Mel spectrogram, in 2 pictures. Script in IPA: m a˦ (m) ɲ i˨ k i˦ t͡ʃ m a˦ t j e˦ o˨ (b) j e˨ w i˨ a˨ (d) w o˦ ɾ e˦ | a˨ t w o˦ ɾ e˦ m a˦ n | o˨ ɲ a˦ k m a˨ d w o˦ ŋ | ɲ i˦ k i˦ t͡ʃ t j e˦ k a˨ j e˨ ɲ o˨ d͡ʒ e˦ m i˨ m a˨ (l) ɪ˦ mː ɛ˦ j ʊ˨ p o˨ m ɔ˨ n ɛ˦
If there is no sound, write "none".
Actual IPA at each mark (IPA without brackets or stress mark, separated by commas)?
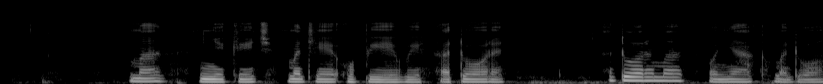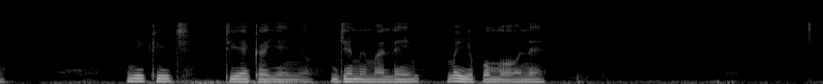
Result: n, p, t, l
